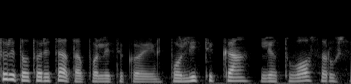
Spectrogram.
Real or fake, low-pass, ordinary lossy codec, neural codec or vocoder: real; 3.6 kHz; MP3, 24 kbps; none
